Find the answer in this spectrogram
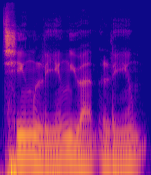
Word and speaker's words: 清冷渊: The pronunciation is not 冷. 冷 means cold. However, the real pronunciation supposed to be 清陵园. 陵 no, that is not the reading. Yeah, 陵 supposed read like this.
